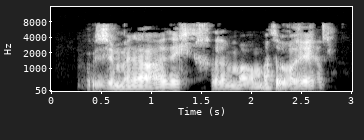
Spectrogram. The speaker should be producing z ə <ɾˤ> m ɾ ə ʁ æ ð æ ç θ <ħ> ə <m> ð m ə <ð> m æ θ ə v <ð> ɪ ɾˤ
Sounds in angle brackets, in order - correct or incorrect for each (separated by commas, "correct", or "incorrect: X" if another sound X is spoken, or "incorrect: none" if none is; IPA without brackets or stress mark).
incorrect: none, incorrect: χ, incorrect: none, incorrect: ʁ, incorrect: ʁ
